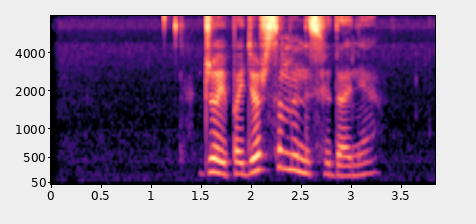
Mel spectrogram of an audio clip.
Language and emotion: Russian, positive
